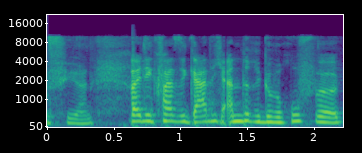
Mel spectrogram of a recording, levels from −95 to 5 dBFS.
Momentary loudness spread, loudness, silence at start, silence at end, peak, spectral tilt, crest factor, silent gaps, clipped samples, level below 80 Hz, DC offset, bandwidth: 10 LU; -17 LUFS; 0 s; 0 s; 0 dBFS; -5 dB/octave; 18 dB; none; under 0.1%; -50 dBFS; under 0.1%; 10.5 kHz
